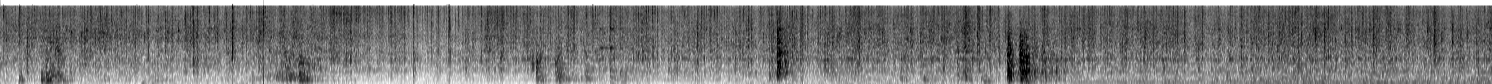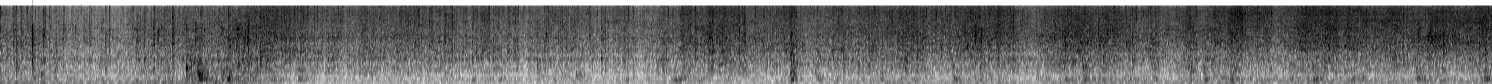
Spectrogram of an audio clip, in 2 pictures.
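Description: Ground chicken sizzling in sesame oil in a frying pan, with a few light knocks. The sizzling grows louder after about seventeen seconds, and near the end chopsticks stir and break up the mince in the pan.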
